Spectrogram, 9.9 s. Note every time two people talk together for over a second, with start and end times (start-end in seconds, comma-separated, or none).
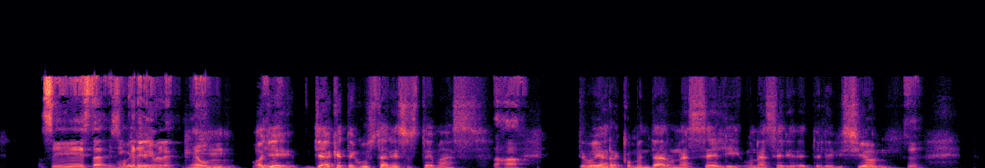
1.1-2.9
